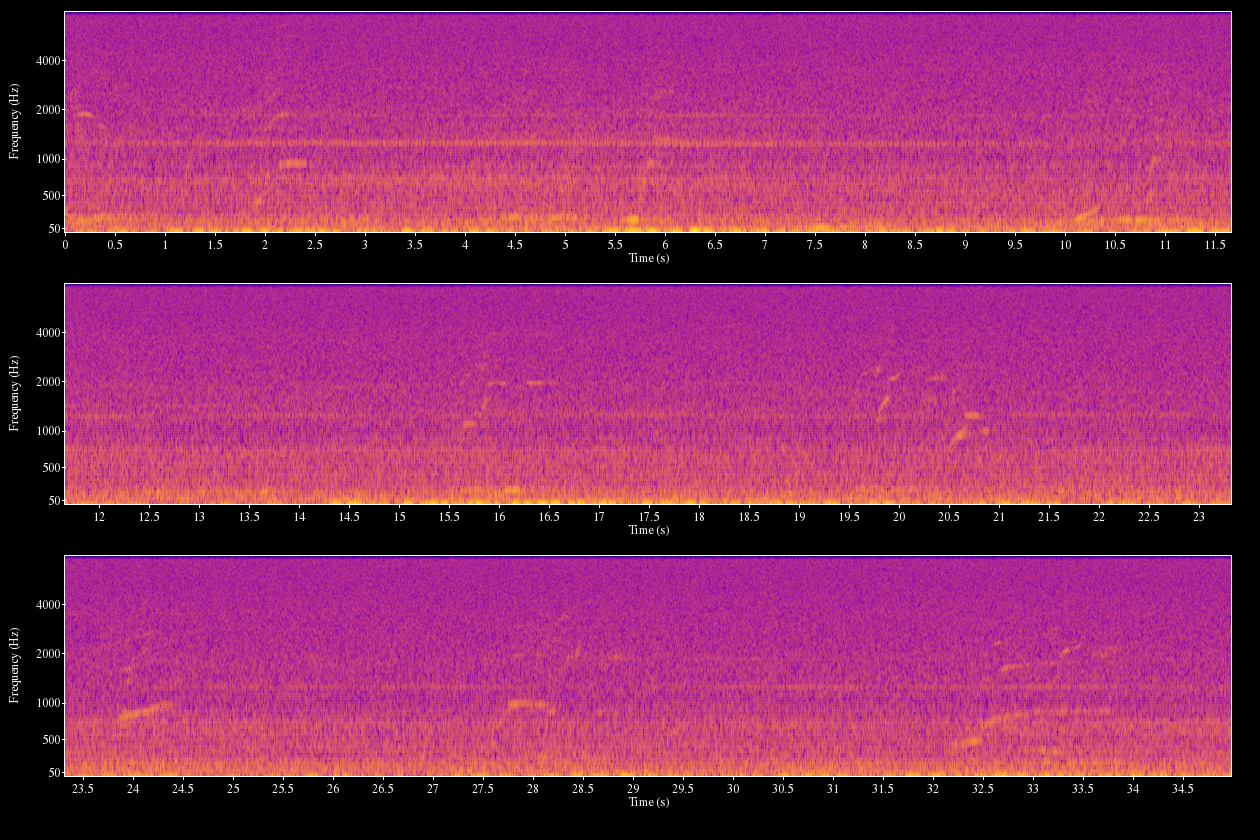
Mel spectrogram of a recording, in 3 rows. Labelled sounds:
2.0	2.5	humpback whale, 0.86 to 2.0 kHz
15.9	16.1	humpback whale, 3.9 to 4.2 kHz
23.9	24.4	humpback whale, 0.80 to 1.0 kHz
27.7	28.1	humpback whale, 0.86 to 1.1 kHz
32.6	33.5	humpback whale, 0.80 to 2.3 kHz

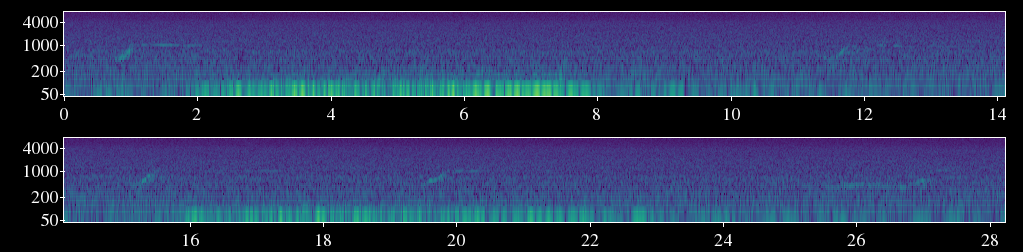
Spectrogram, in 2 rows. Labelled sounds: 1.3	1.7	humpback whale, 0.93 to 1.1 kHz

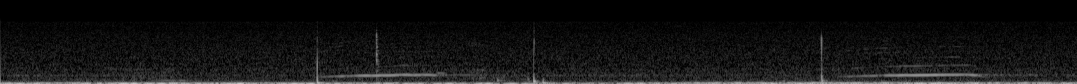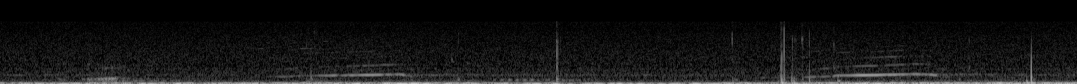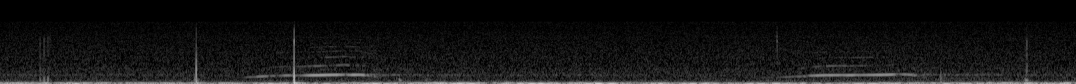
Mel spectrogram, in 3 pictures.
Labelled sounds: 8.9	9.3	humpback whale, 0.80 to 0.96 kHz
14.2	14.7	humpback whale, 0.83 to 1.8 kHz
19.3	19.9	humpback whale, 0.80 to 1.4 kHz
24.2	25.1	humpback whale, 0.80 to 2.3 kHz
29.8	30.1	humpback whale, 0.80 to 0.93 kHz

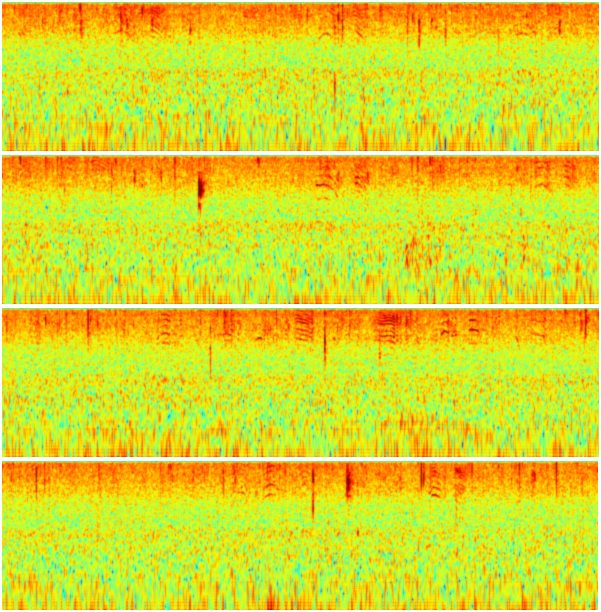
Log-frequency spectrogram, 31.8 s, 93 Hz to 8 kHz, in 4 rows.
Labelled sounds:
12.1	12.4	Pacific white-sided dolphin, 2.8 to 3.3 kHz
20.9	21.2	Pacific white-sided dolphin, 2.7 to 6.0 kHz

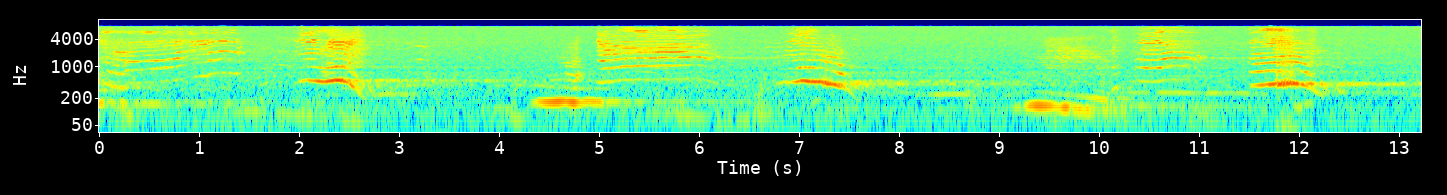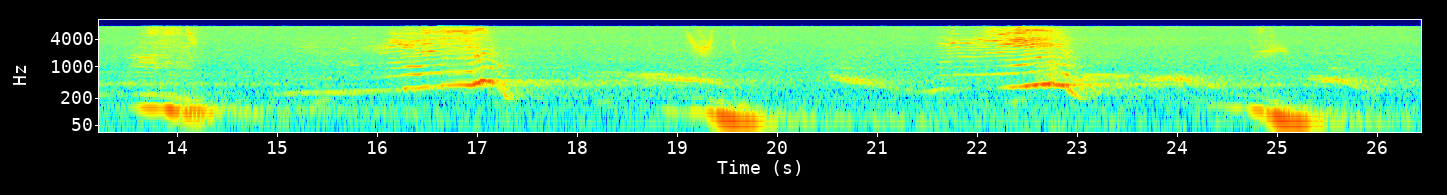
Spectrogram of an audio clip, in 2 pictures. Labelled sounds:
0.0	1.5	humpback whale, 0.80 to 6.3 kHz
2.0	2.6	humpback whale, 0.80 to 4.1 kHz
4.6	6.2	humpback whale, 0.86 to 7.6 kHz
6.8	7.6	humpback whale, 0.86 to 5.4 kHz
9.5	11.0	humpback whale, 0.86 to 7.3 kHz
11.5	12.2	humpback whale, 0.80 to 7.1 kHz
13.6	13.8	humpback whale, 1.2 to 1.7 kHz
16.0	17.2	humpback whale, 0.80 to 7.9 kHz
21.6	22.9	humpback whale, 0.80 to 7.6 kHz
24.8	25.1	humpback whale, 2.0 to 2.6 kHz

